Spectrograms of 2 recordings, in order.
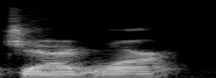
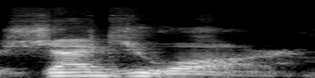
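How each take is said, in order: First: It is said with an American pronunciation. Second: It is said with a British pronunciation.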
